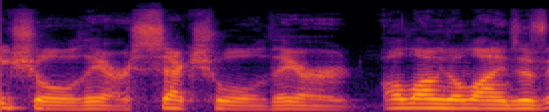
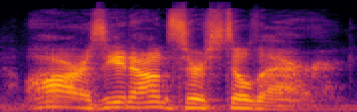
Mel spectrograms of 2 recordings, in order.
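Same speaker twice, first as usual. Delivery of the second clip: loud California surfer and pirate voice; 3 semitones higher, 5 dB louder than usual. Voicing a dwarven lady asking about the announcer: California surfer and pirate voice. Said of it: "weirdest delivery of, like, California surfer and, like, uh, Central East Coast pirate".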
